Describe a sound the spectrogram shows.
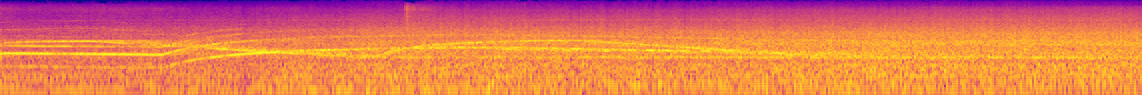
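A fire engine's siren wails, rising and falling.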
